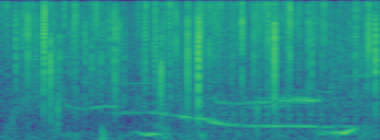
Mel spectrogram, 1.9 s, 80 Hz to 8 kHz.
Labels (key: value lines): label: biophony
recorder: SoundTrap 300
